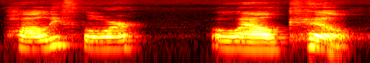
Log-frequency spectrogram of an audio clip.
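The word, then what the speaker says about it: polyfluoroalkyl: pronounced p fuzz and this lovely word which is pronounced polyflor oil kill remember that it kills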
